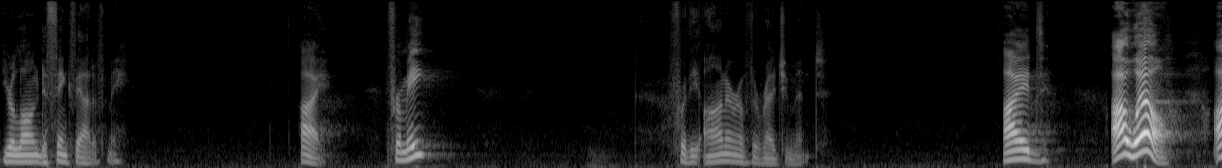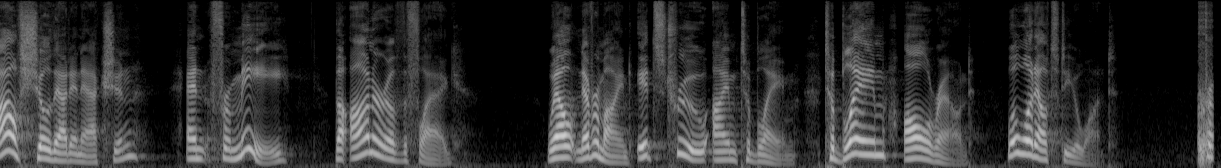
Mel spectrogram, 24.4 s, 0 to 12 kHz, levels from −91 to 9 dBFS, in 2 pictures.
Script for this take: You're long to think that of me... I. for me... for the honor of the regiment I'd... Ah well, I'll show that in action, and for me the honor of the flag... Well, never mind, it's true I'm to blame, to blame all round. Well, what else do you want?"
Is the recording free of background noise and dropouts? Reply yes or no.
no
